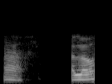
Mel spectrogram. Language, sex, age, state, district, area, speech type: Manipuri, male, 18-30, Manipur, Churachandpur, rural, conversation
